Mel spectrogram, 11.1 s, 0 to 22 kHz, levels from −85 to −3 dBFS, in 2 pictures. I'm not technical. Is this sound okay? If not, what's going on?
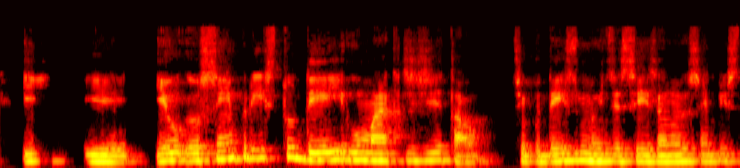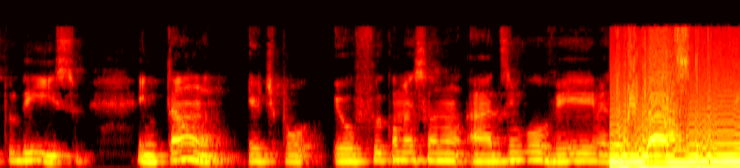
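No. From about 10.12 seconds to the very end, the speech turns harsh and buzzy, like it is being pushed through a broken speaker, and any small gaps between sounds fill with a rough hiss instead of going quiet. This is likely a stuck bit: one of the tiny on-off switches that store the sound's numbers stays frozen in one position, so about half the sound's values come out wrong by a fairly large fixed step.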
